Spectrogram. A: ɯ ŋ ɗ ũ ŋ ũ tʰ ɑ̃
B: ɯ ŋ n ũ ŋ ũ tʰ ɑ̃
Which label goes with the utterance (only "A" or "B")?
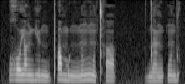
B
